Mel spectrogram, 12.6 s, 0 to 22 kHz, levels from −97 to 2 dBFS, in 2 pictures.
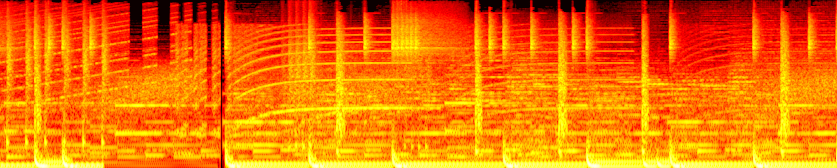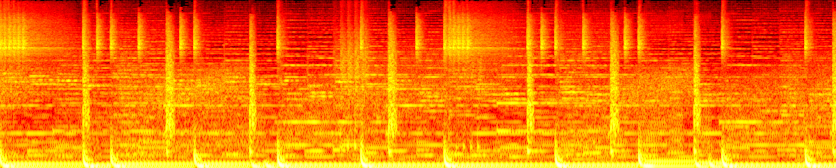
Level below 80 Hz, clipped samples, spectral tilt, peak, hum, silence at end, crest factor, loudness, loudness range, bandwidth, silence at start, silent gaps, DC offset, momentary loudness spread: -12 dBFS; 0.7%; -4 dB/octave; 0 dBFS; none; 0 s; 10 dB; -11 LUFS; 1 LU; over 20 kHz; 0 s; none; under 0.1%; 5 LU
